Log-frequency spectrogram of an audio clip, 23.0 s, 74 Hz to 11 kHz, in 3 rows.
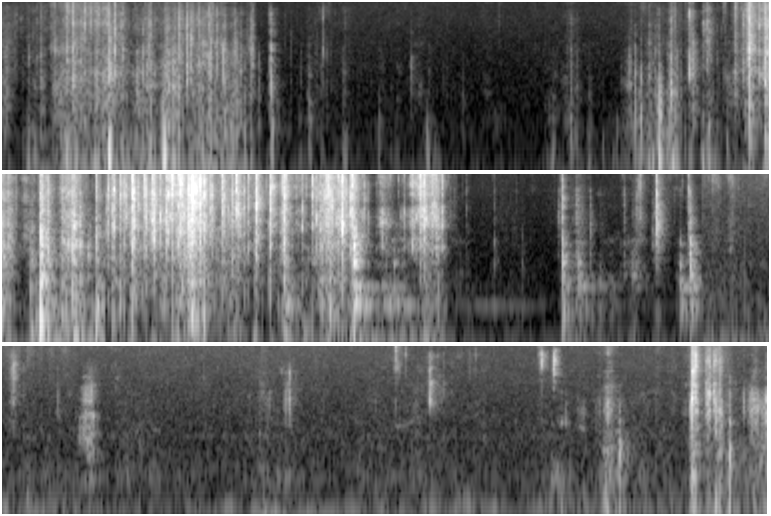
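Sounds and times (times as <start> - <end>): wrapper crinkling and tearing: 0.1 - 3.5, 5.8 - 12.4, 13.3 - 14.5.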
